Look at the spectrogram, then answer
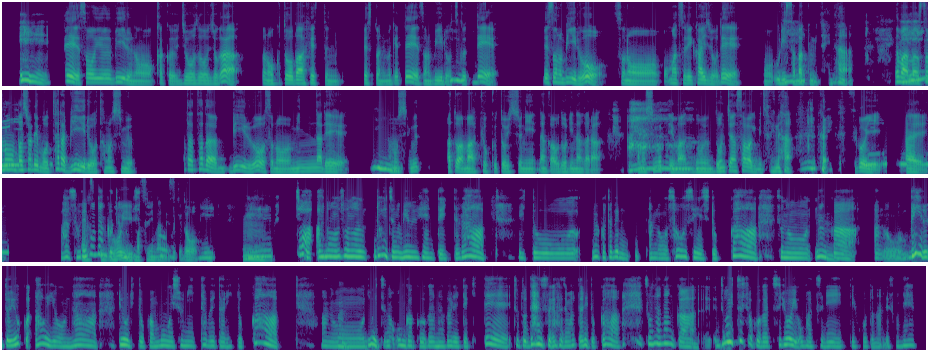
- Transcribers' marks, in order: other noise; other background noise; unintelligible speech
- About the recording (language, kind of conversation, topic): Japanese, podcast, 旅行で一番印象に残った体験は？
